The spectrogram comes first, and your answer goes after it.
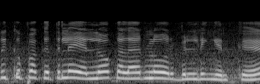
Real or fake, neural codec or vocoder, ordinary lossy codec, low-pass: real; none; none; none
